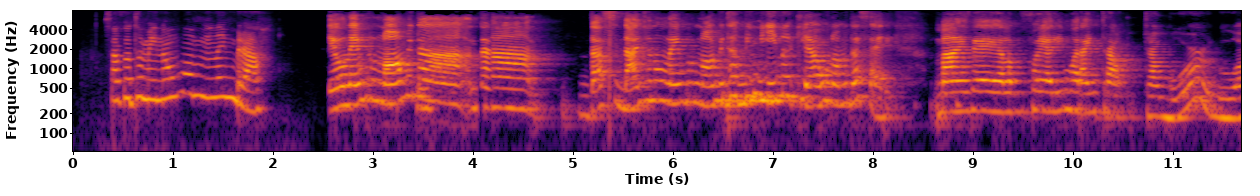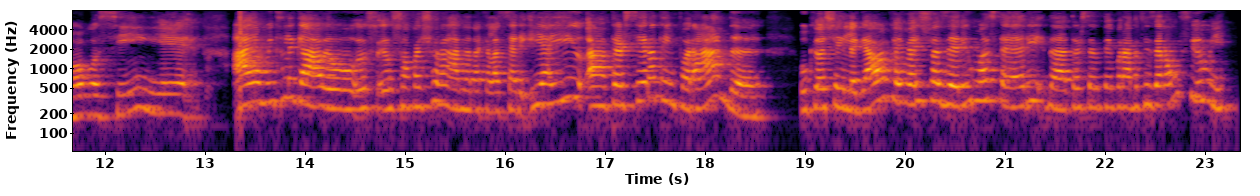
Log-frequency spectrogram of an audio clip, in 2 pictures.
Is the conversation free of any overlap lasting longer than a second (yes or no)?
yes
